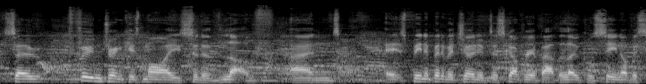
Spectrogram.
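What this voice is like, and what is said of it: Southern English accent. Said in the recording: “as you can probably tell from the accent, I've not been up here very long... I've always lived in the south”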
